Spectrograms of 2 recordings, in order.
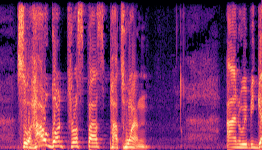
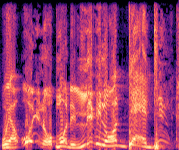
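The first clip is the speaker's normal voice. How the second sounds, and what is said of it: Imitates another person's voice. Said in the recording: “Let me talk like my mentor”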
